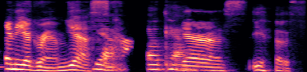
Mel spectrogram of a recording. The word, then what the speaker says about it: Enneagram: Enneagram? Enneagram.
